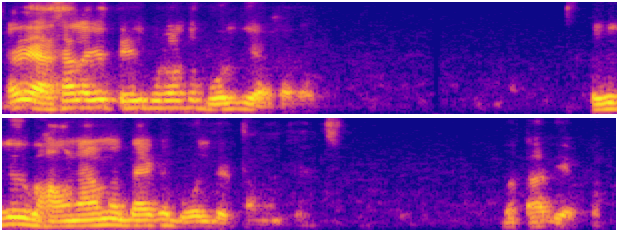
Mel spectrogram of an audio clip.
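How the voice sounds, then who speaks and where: A man's voice: a little high, lively intonation, a little fast, a little mellow, husky, highs cut off. A man teaching a chemistry class online in a conversational way, often asking the students questions and answering them himself.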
